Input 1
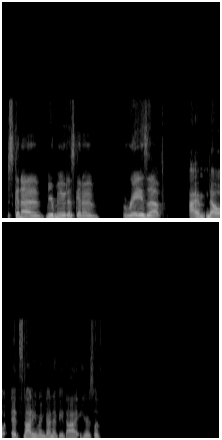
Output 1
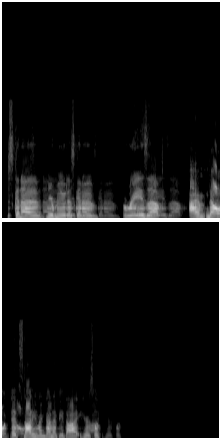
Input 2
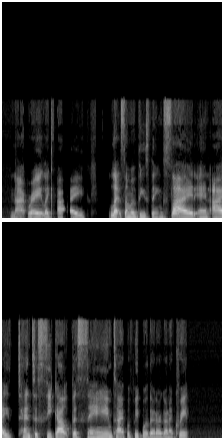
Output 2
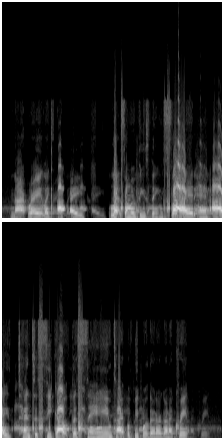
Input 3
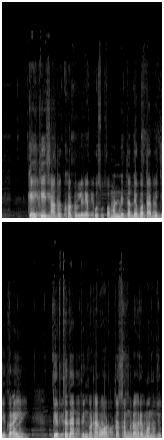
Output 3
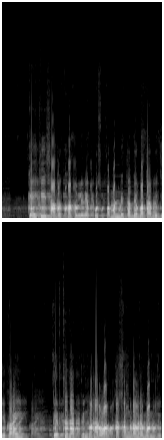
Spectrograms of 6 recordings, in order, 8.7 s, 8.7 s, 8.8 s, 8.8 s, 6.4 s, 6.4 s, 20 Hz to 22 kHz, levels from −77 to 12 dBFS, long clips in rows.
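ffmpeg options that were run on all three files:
-filter_complex "[0:a]aemphasis=mode=production:type=75fm,bandreject=f=550:w=14,aeval=exprs='(mod(1.5*val(0)+1,2)-1)/1.5':c=same,crystalizer=i=5.5:c=0,lowpass=f=1.1k:t=q:w=12,asoftclip=type=tanh:threshold=-1.5dB,asplit=2[a][b];[b]aecho=0:1:437:0.0794[c];[a][c]amix=inputs=2:normalize=0"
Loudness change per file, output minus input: +8.0, +6.5, +6.0 LU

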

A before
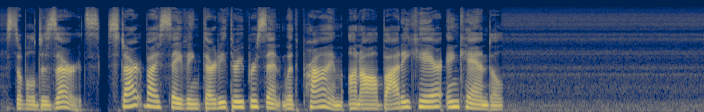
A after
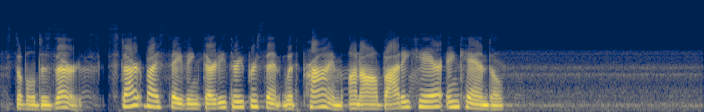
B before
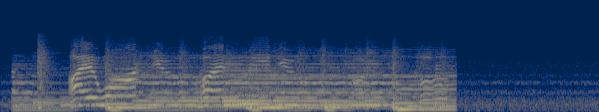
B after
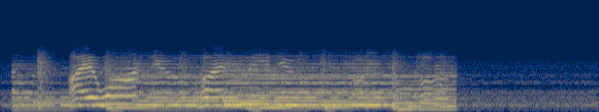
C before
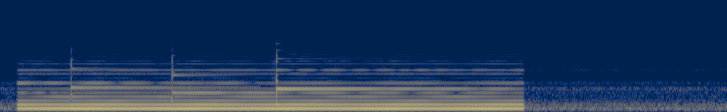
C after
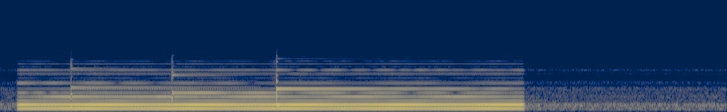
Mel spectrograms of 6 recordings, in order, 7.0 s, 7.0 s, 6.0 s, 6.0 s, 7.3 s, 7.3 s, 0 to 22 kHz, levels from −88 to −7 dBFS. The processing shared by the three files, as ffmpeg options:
-filter_complex "[0:a]highpass=100,equalizer=f=100:t=q:w=4:g=-9,equalizer=f=160:t=q:w=4:g=-8,equalizer=f=260:t=q:w=4:g=4,equalizer=f=390:t=q:w=4:g=-4,equalizer=f=560:t=q:w=4:g=6,equalizer=f=950:t=q:w=4:g=-9,lowpass=f=2.1k:w=0.5412,lowpass=f=2.1k:w=1.3066,asplit=2[a][b];[b]adelay=233.2,volume=-27dB,highshelf=f=4k:g=-5.25[c];[a][c]amix=inputs=2:normalize=0,acontrast=43,volume=2dB"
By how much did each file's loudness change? +6.0, +7.5, +5.0 LU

